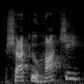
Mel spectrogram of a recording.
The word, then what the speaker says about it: shakuhachi: Um, so in the first game there was a musical weapon called a shak shakuhachi. Is that right? Is that how you pronounce it?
